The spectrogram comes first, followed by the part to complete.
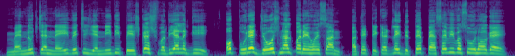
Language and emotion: Punjabi, happy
